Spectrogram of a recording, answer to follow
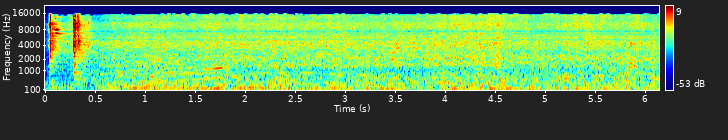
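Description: Mine cage lift running: a steady, loud mechanical hum and rumble, with a sharp knock just after the start.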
